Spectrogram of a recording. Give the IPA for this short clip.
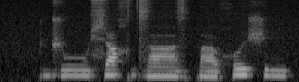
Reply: d͡ʒ uː˩ ɕ a˨ χ d͡z aː˩ z p a˩ χʷ i˦ ʃ i˨

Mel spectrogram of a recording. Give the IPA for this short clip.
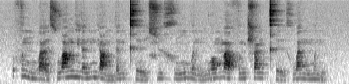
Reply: f ə˥˩ n m w a̰˨˩ ɪ̯ s w ɑ˥ ŋ l j ɛ˧˥ n n̪ j ɑ̰˨˩ ŋ ɥ ɛ˥˩ n kʰ ḛ˨˩ ɪ̯ ɕ y˥˩ x ɤ˧˥ ŋ m w ə̰˨˩ n n̪ w ɔ˥ m ä˥˩ f ə˥ n ʂ ɑ˥ ŋ kʰ ḛ˨˩ ɪ̯ x w a˥˧ n m ə˥˩ n

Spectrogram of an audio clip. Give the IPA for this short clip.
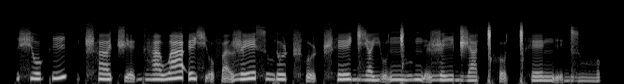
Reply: ɕ o k i | ʈ͡ʂʰ ɐ t͡ʃ ḛ ɡʱ a w a ʔ e ɕ o̰ f a̰ ʐ e s ṳ ɾ u ʈ͡ʂʰ ṵ ʈ͡ʂʰ e d͡ʑ ɐ j ṵ ŋ͡ǀ ṳ ŋ ḭ ʐ i d͡ʒ a ǀʰ o̰ ǀʰ e ŋ ḭ d͡z o̤

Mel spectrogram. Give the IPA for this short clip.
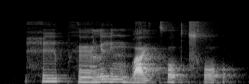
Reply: h i˦ pʰ ẽ˧ l i˥˧ n b a˨˩ j t̪ʰ o˦ ʔ t͡sʰ o˨ ʔ

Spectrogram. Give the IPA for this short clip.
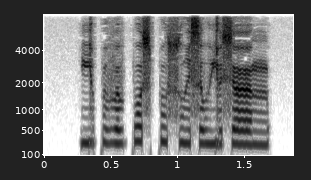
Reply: j ʏ p ʏ v œ v p o s p ʏ sʷ i s ə v j ʏ s œ ŋ

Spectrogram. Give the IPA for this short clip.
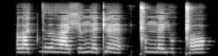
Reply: lˠ ɛ t dʱ ə ɦ a ʃ ə ŋ ɛ t ɳ ɛ | ǁ u ŋ ɛ j u ɡ͡ǁ ɔ

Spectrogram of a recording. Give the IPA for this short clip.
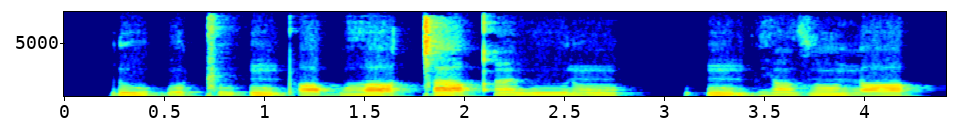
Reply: ɾ u ɓ o ǁ u ʔ ũ pʼ ɑ bʱ ɑ ǀ a qʼ ẽ w u ɾ õ | ʔ ũ bʱ ẽ zˤ ũ ŋ ɑ

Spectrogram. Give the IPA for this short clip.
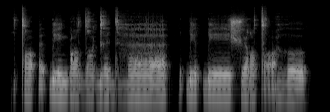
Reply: tˤ ɐ ʔ ə̰ ɓ ɪ mʲ ɐ dˤ ɪ ɡ ə dʱ ɐː | ɓ ɪ ɓ ɪː ʃ ø ɾ ə tˤ o̰ ɦ o

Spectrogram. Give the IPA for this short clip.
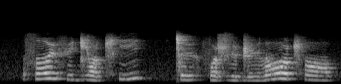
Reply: sˤ ʉː f y d͡ʑ ɔ ʈ͡ʂʰ i | ǀ ʉː x f ɔ ʂ z y ɖ͡ʐ ʉː l ɔː ʈ͡ʂʰ ɔː

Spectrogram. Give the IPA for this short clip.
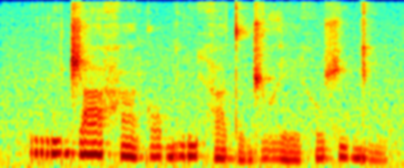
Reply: r i˦ d͡ʒ aː˦ h ã˦˨ k ɔ˦ b i˦ ɾ i˦ h a˦˨ t ʊ˨ d͡ʒ ʊ˦ ɣ eː˨ h ʊ˦ ʃ i˦ ɡ i˨

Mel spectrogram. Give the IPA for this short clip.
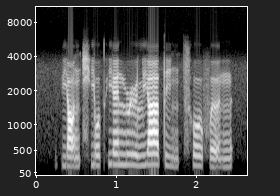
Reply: p j ɑ̰˨˩ ŋ t͡ɕʰ j o˦ ʊ̯ t̪ʰ j ɛ˥ n ɻ ɻ̩˥˩ l j ä˥ t̪ ḭ˨˩ ŋ t͡sʰ o˥˩ ʊ̯ f ə̰˨˩˦ n

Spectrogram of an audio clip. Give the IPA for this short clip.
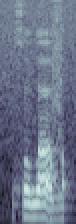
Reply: x o w ʌ v

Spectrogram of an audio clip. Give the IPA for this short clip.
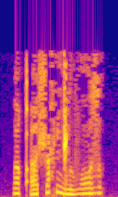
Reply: ʊ qʼ ɜ ʃ ɜ ħ ŋ͡ǁ ʊ v ɔ z

